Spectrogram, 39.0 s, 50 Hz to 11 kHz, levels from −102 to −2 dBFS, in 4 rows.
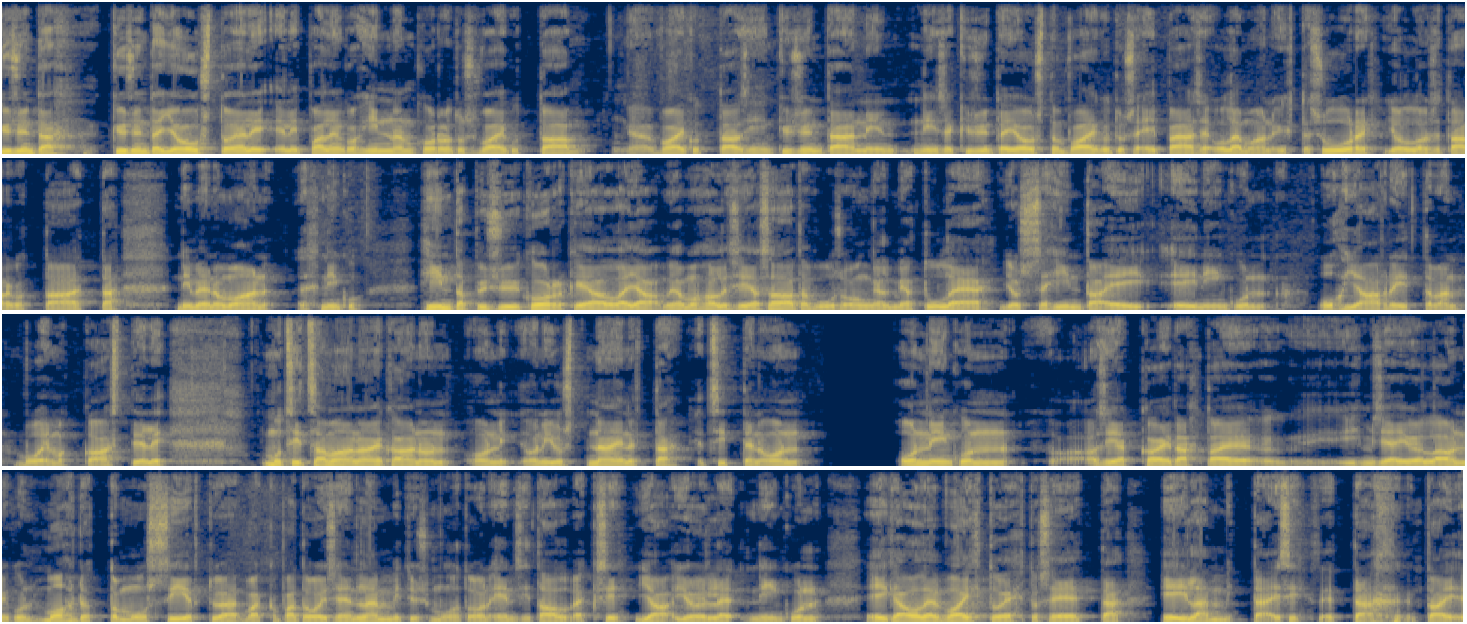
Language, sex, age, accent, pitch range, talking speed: Finnish, male, 30-49, native, 75-90 Hz, 130 wpm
